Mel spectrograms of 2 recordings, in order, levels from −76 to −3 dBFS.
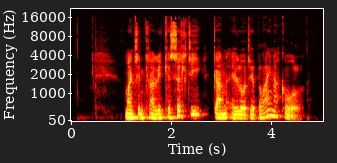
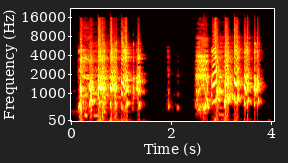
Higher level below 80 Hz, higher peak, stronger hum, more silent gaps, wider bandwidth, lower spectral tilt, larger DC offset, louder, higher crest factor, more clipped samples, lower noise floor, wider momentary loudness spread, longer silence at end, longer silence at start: second, -56 dBFS vs -44 dBFS; about the same, 0 dBFS vs 0 dBFS; neither; neither; about the same, 17 kHz vs 18 kHz; first, -5 dB/octave vs 0.5 dB/octave; neither; second, -19 LUFS vs -9 LUFS; first, 20 dB vs 12 dB; neither; about the same, -46 dBFS vs -46 dBFS; first, 10 LU vs 7 LU; first, 0.45 s vs 0.25 s; first, 0.4 s vs 0.15 s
